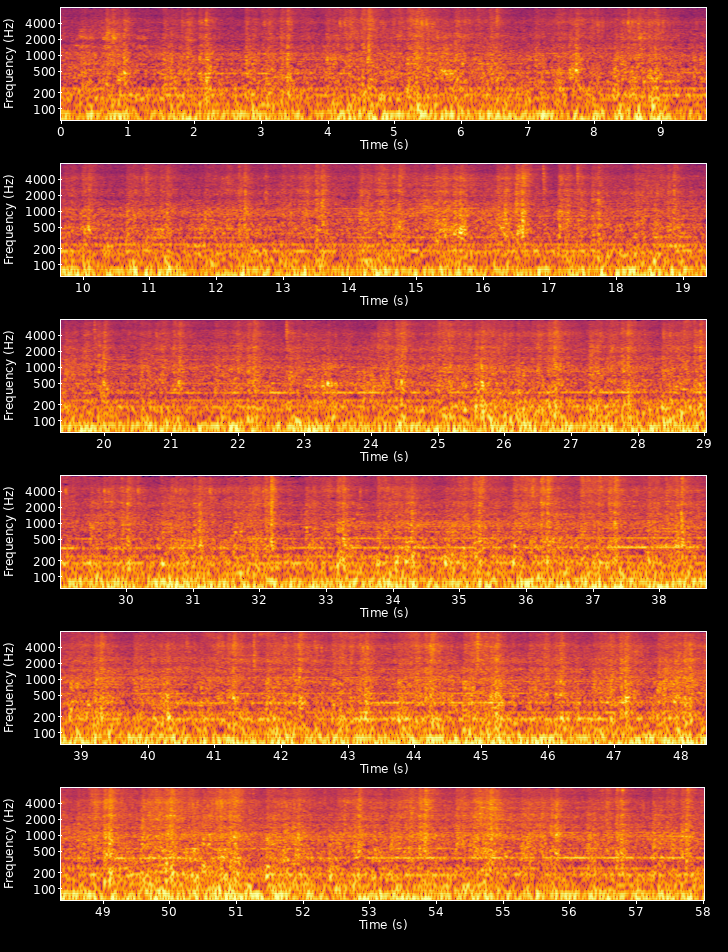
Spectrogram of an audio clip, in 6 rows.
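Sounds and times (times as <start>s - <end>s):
train running rumble: 0.0s - 58.0s
wheels clacking over rail joints: 0.2s - 58.0s.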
